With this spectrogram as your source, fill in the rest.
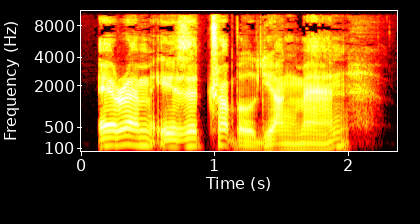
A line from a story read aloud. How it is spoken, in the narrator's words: Rain added sadly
